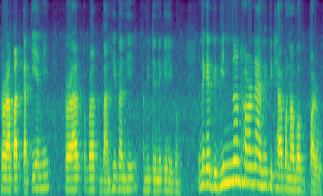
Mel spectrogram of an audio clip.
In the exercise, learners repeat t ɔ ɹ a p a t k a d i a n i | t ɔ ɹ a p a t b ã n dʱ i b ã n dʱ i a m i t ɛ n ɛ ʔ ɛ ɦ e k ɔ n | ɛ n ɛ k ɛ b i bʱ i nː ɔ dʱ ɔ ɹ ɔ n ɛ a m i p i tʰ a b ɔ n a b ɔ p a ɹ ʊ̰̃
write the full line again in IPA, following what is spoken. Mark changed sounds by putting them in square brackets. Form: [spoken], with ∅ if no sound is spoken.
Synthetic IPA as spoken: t ɔ ɹ a p a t k a [t] i a n i | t ɔ ɹ a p a t b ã n dʱ i b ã n dʱ i a m i t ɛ n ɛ [k] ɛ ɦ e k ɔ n | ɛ n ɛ k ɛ b i bʱ i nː ɔ dʱ ɔ ɹ ɔ n ɛ a m i p i tʰ a b ɔ n a b ɔ p a ɹ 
